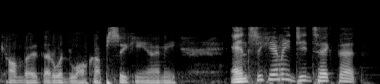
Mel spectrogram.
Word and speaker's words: Tsukuyomi: I'm not really an anime guy, so I think it's a Tsukuyomi, or I don't know, how do you say it? Flamewells, you're an anime guy? Tsukuyomi.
